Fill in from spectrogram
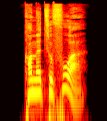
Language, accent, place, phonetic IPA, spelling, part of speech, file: German, Germany, Berlin, [ˌkɔmə t͡suˈfoːɐ̯], komme zuvor, verb, De-komme zuvor.ogg
- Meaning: inflection of zuvorkommen: 1. first-person singular present 2. first/third-person singular subjunctive I 3. singular imperative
